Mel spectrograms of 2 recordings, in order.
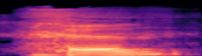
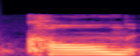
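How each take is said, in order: First: The vowel is a rounded umlaut ö sound. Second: The vowel is a plain English o sound. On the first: The speaker calls it right. "is right" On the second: The speaker calls it wrong. "is definitely not right"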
